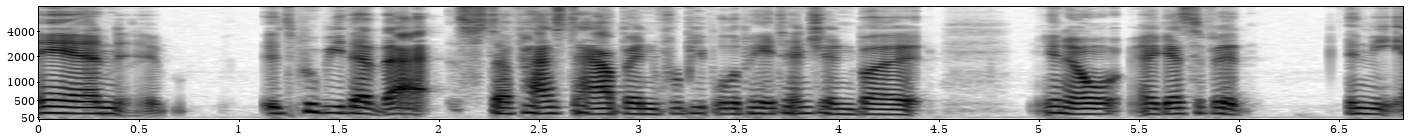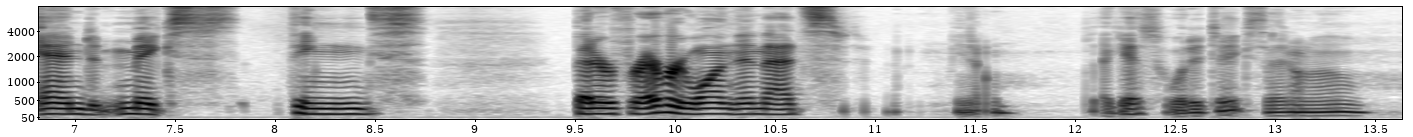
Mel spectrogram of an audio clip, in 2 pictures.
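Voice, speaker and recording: A woman's voice: low voice, steady tone, normal speed, gravelly, a bit bright, dry recording, clean studio sound. A woman co-hosting a podcast, chatting casually in an informal, tentative manner. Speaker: podcast co-host. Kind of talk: casual review chat.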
